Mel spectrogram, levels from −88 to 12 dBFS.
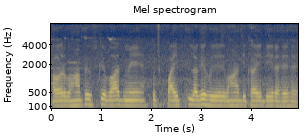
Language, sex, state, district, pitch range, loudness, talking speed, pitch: Hindi, male, Maharashtra, Gondia, 120-130 Hz, -15 LUFS, 180 wpm, 125 Hz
